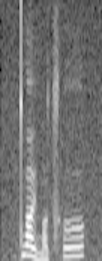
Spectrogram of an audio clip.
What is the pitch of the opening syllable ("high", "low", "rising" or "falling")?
falling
